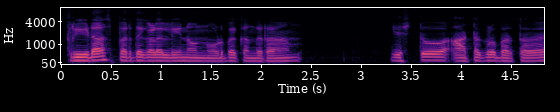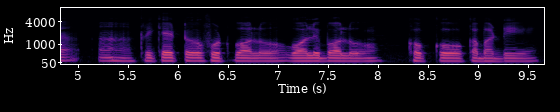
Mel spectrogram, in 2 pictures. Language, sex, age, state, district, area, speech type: Kannada, male, 18-30, Karnataka, Bidar, urban, spontaneous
